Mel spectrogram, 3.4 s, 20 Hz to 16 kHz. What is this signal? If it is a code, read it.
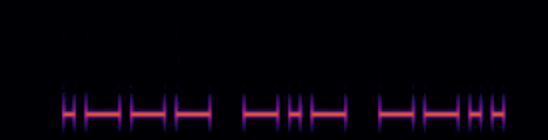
Morse code, heard as a keyed tone, about 17 wpm, 700 Hz. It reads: JKZ
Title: USA Call Sign Postfixes - 3 Letters 17wpm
